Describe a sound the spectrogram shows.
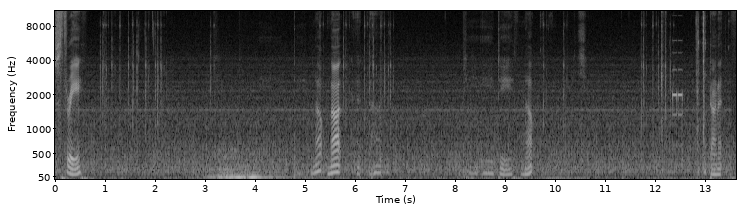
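Computer terminal keys click in quick bursts.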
